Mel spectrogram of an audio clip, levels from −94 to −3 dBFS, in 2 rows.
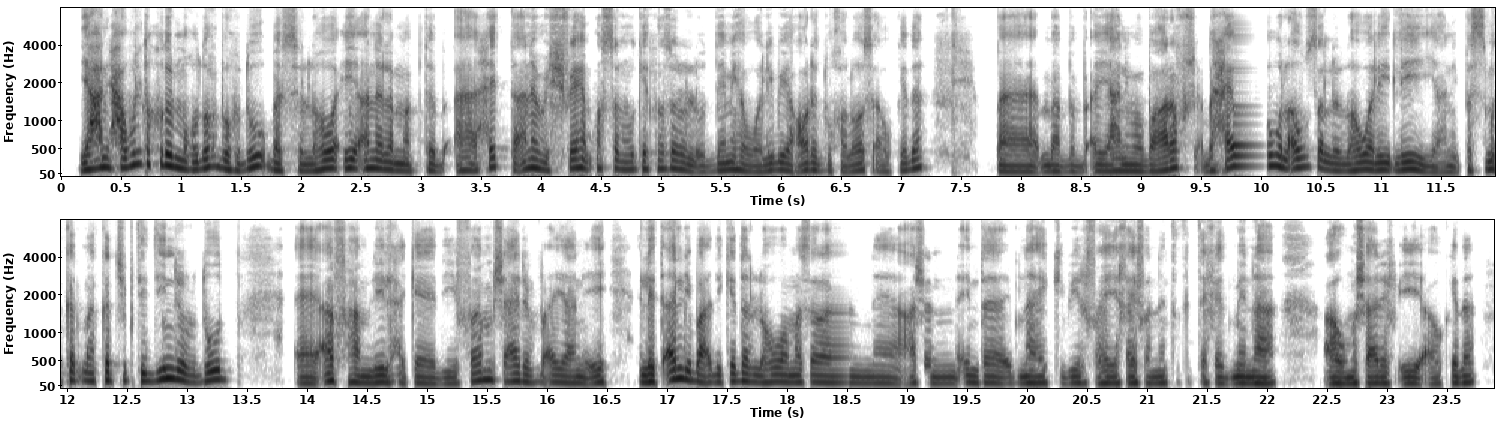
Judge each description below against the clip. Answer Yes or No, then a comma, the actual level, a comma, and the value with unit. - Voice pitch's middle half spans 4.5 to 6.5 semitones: Yes, average, 5.0 semitones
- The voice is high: No, low, 115 Hz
